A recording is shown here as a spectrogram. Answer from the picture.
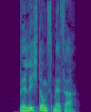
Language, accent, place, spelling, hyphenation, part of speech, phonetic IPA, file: German, Germany, Berlin, Belichtungsmesser, Be‧lich‧tungs‧mes‧ser, noun, [bəˈlɪçtʊŋsˌmɛsɐ], De-Belichtungsmesser.ogg
- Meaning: light meter, exposure meter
